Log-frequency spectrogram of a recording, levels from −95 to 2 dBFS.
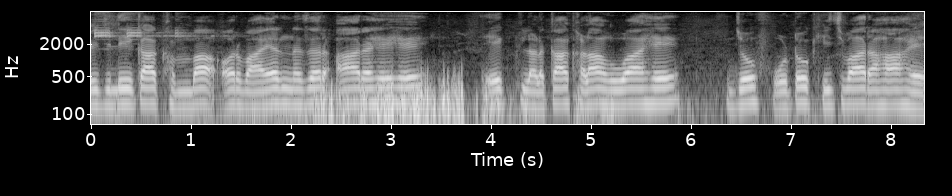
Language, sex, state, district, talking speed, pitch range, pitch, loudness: Hindi, male, Madhya Pradesh, Dhar, 135 wpm, 140-150 Hz, 145 Hz, -14 LUFS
